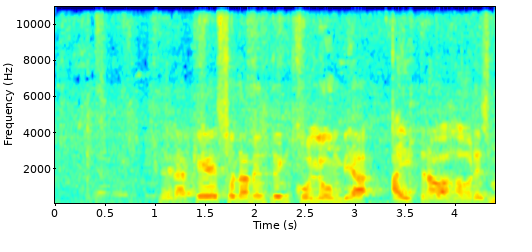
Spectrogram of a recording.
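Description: A young man sings close by.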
